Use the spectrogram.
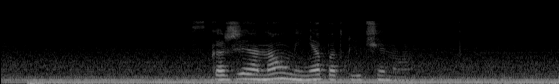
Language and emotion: Russian, neutral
